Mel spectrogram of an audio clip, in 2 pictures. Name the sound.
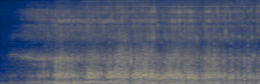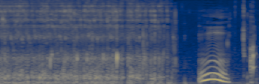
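tea being poured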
